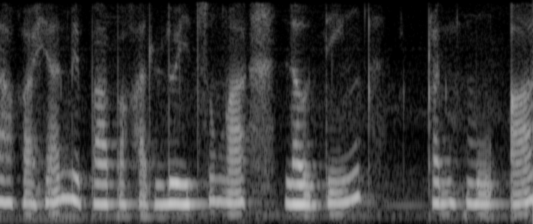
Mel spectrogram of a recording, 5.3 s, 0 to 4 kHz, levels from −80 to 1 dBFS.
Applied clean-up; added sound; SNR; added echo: none; none; none; none.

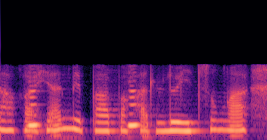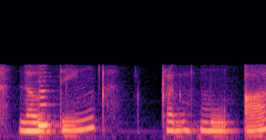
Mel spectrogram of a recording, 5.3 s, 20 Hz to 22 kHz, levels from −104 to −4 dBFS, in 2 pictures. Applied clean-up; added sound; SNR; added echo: neural mask model RNNoise.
